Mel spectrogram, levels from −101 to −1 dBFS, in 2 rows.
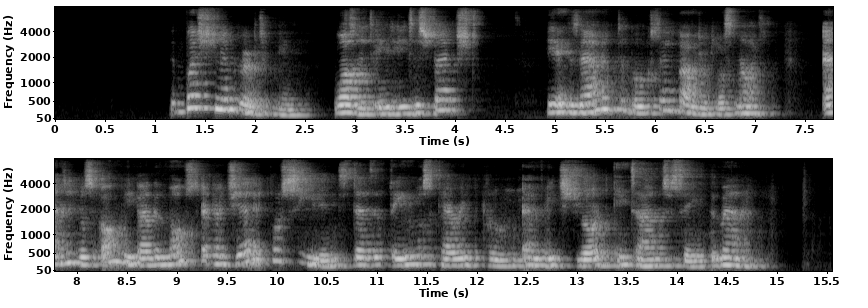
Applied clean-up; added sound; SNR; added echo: neural mask model DeepFilterNet 3.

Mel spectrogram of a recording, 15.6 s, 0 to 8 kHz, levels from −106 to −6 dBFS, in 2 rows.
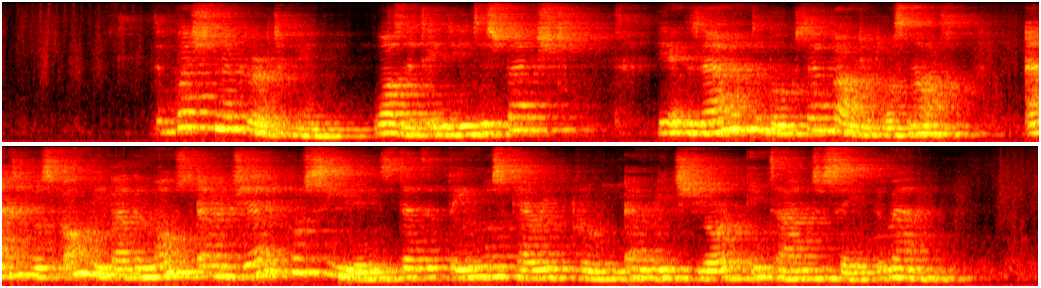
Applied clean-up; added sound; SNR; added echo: neural separator model SepFormer DNS4.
